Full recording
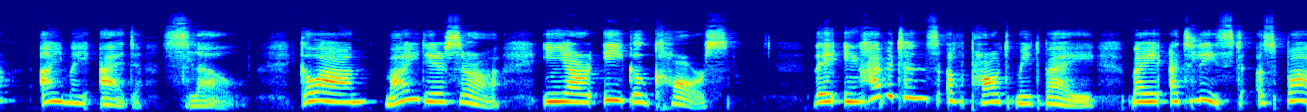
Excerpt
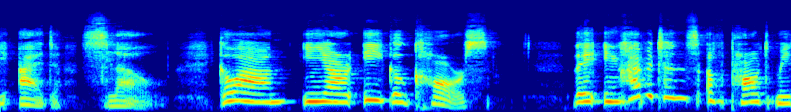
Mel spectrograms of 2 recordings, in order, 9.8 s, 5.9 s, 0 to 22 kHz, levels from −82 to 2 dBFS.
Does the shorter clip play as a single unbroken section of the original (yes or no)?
no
